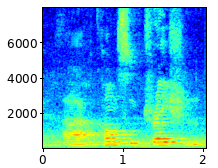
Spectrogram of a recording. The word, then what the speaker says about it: concentration: Concentration, there are two stresses in the rhythmic sense. The second one has the big accent on it, the first one has the smaller accent on it, and that's why it seems to be secondary or subsidiary.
